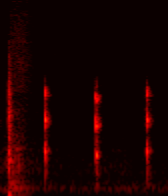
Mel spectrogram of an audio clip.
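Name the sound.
quiz countdown clock ticking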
